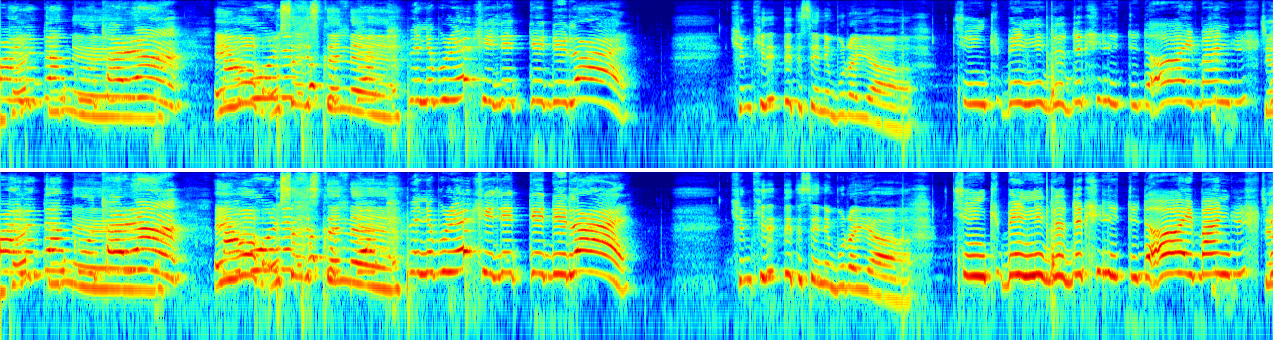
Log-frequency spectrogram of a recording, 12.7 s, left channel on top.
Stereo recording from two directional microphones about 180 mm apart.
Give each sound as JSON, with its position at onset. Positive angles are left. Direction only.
{"t": 0.7, "sound": "a sound", "side_deg": -10}
{"t": 0.9, "sound": "baby cry", "side_deg": -60}
{"t": 2.1, "sound": "a sound", "side_deg": -15}
{"t": 3.2, "sound": "a woman's voice", "side_deg": -15}
{"t": 4.1, "sound": "child singing", "side_deg": -55}
{"t": 7.3, "sound": "a woman's voice", "side_deg": -15}
{"t": 9.1, "sound": "child singing", "side_deg": -55}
